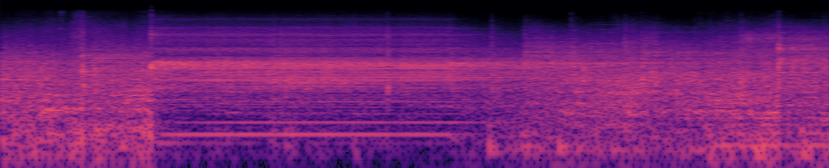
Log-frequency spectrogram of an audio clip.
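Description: A steady pitched signal tone at an ice hockey rink, held for about two seconds and starting abruptly about a second in, over the rink's constant background noise.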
